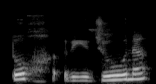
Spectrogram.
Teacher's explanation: خا موٹے حروف میں سے، حروف حلقی میں سے بھی، روا باریک پڑھا جائے گا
